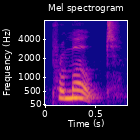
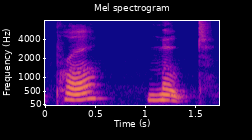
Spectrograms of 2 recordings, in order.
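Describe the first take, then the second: First: Said in the usual way. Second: "Promote" split into pruh, pause, mote; teaching breakdown of "Promote"; syllable by syllable. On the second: Shown as a demonstration. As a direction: break "Promote" in two with a clear gap.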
